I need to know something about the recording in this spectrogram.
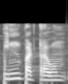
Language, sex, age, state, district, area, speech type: Tamil, male, 18-30, Tamil Nadu, Cuddalore, rural, read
